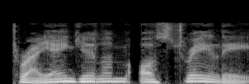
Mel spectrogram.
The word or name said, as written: triangulum australe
